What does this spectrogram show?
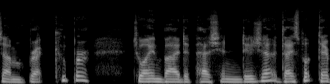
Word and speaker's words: Dipesh Hinduja: I'm Brett Cooper joined by Dependa. Did I do I pronounce it right? Dependa.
